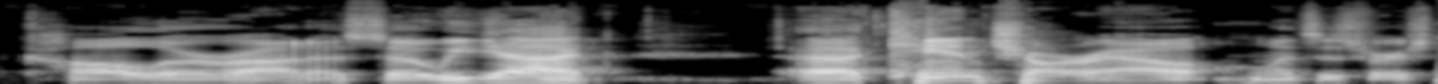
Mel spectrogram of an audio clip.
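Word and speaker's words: Čančar: let them vlot vatco it's vatco canar he's Slovenian so C andc and he has like a little upside down triangle over both the Seas if you know what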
